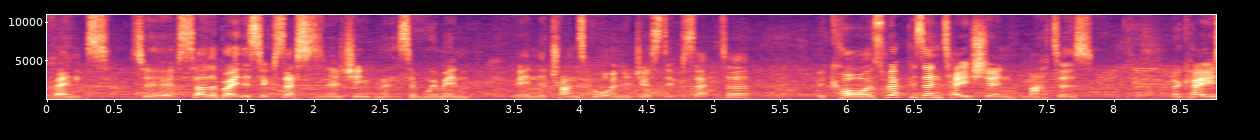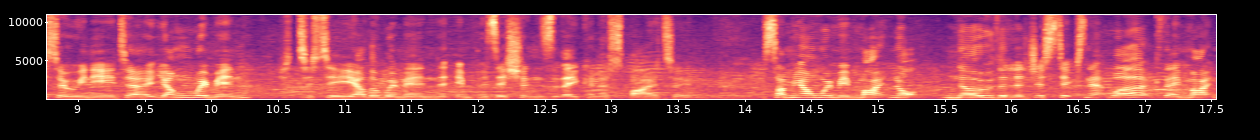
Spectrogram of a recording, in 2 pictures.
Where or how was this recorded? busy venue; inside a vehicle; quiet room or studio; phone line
busy venue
